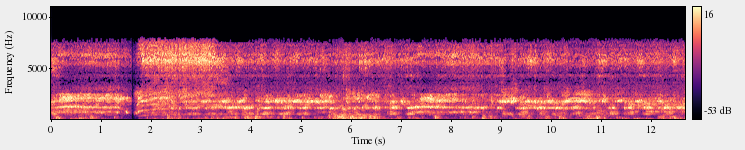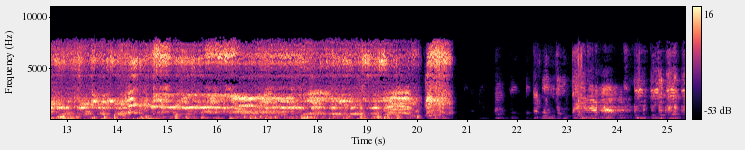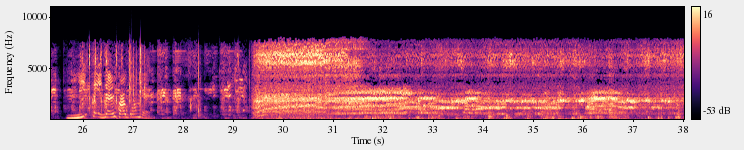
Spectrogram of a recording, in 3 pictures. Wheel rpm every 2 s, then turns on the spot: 140, 150, 160, 160, 160, 160, 160, 170, 160, 150, 20, 0, 0, 0, 40, 160, 160, 160, 160.
none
